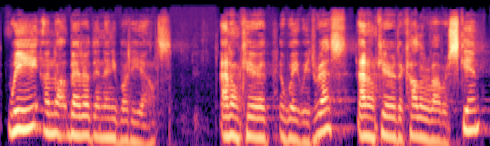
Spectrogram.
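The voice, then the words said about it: Italian accent. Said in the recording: “someone who comes from Italy who speaks with an accent”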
